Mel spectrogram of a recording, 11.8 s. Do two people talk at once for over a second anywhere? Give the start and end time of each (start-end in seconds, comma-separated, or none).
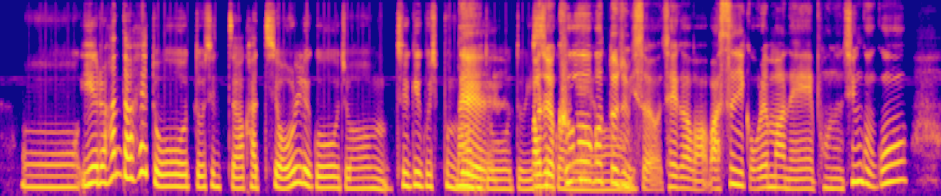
6.7-8.0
